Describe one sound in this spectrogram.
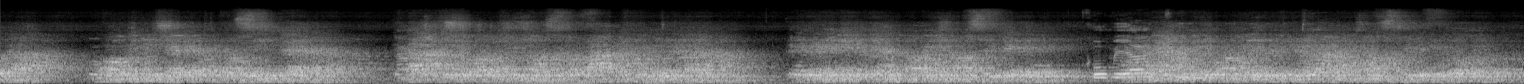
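A congregation sings together.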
